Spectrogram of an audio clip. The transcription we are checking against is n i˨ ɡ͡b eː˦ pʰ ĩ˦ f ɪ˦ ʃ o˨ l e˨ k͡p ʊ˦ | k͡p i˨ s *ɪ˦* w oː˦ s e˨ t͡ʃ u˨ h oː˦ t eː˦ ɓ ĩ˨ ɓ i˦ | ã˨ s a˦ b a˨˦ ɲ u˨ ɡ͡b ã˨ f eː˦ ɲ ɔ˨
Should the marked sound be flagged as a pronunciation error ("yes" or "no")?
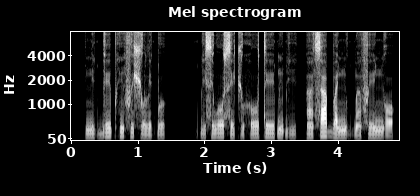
no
